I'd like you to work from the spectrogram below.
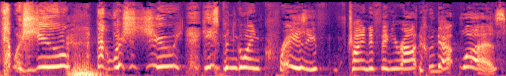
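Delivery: very high, loud, excited cry. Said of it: "he went".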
